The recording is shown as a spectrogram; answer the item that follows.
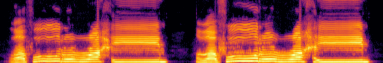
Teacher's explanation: را کو را کے ساتھ ملاتے ہوئے بلا غنہ ہم نے پڑھنا ہے، غنہ نہیں ہونے دینا یہاں پہ، ٹھیک ہے.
